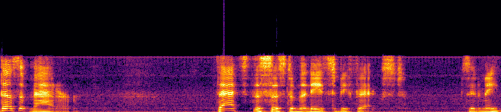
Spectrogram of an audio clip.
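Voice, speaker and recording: This is a man speaking. His pitch is fairly high. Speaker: video blogger. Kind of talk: monologue rant to viewers. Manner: halting, self-correcting.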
